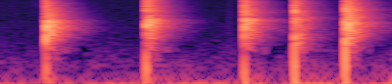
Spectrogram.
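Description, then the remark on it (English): Five crisp hand claps clapping back a rhythm pattern: two evenly spaced slower claps, then three quicker ones in a row. They are played alone, with no talking. “And then can you clap it back?”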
